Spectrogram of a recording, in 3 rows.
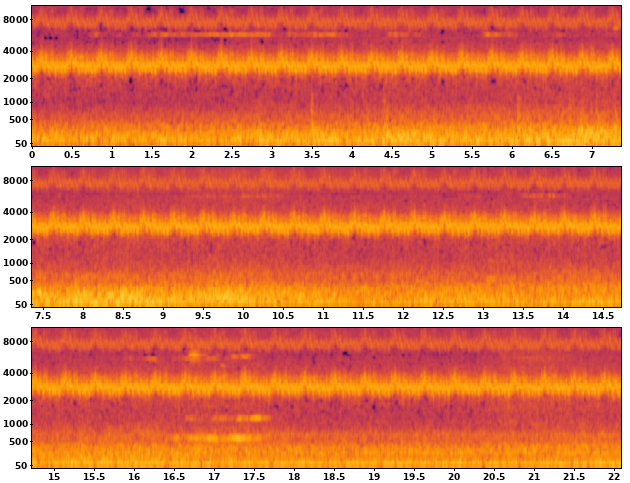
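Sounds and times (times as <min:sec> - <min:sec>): train low rumble: 0:00.0 - 0:22.0
distant horn tone: 0:12.1 - 0:22.0
high-pitched fluttering squeal: 0:15.9 - 0:18.0.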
